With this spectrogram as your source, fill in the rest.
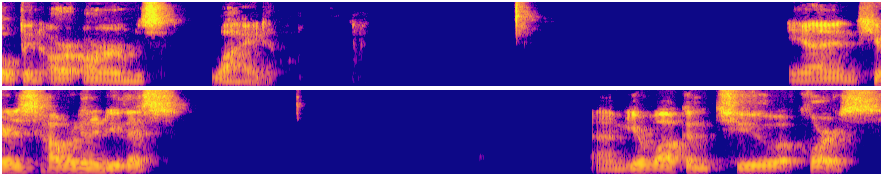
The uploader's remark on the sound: Recording of Zoom Meeting.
